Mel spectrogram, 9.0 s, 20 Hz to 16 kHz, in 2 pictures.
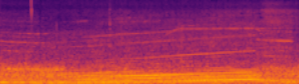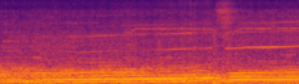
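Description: Racing car engines in Automobilista 2, an endurance sim race, rev and shift with rising and falling whines over a steady rumble, several cars layered close and loud with no talking.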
